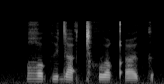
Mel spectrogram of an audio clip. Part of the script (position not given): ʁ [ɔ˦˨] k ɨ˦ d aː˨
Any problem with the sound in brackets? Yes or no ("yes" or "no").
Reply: no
